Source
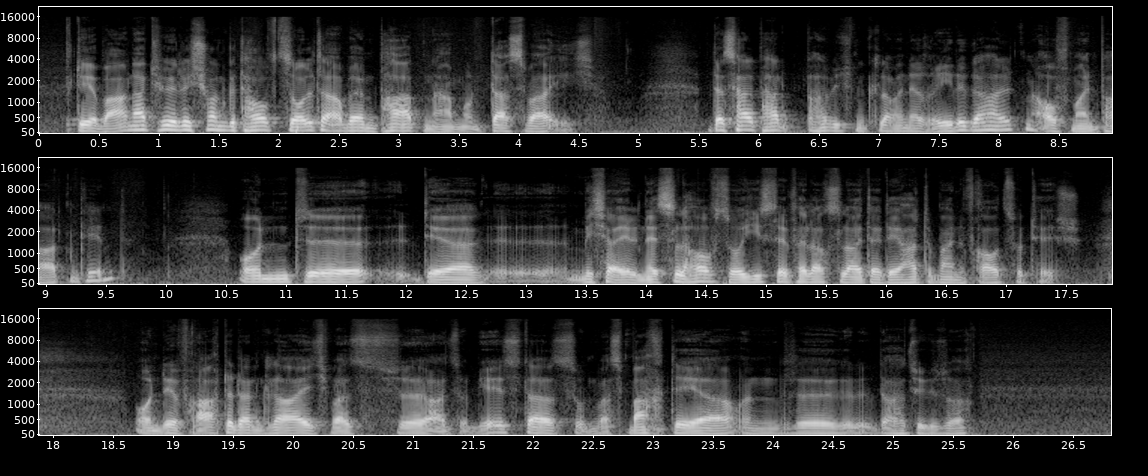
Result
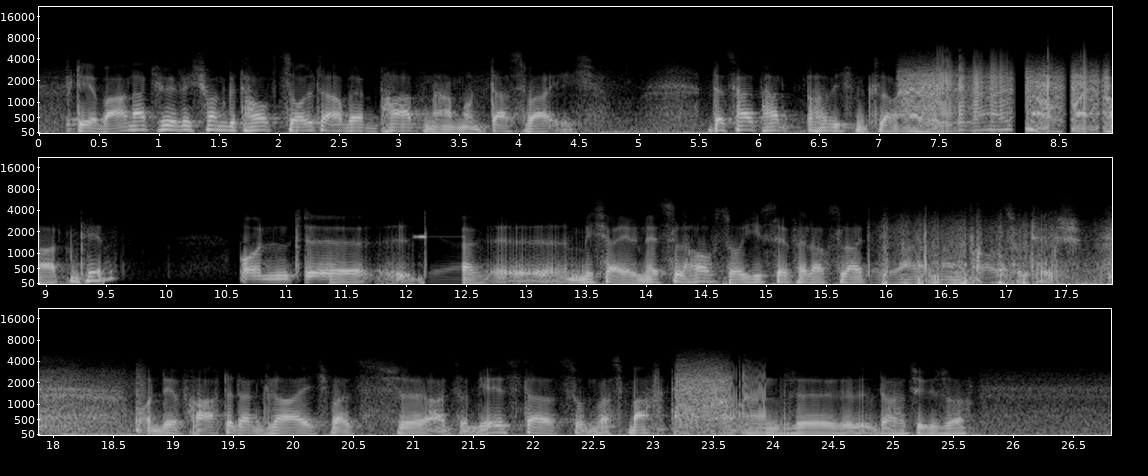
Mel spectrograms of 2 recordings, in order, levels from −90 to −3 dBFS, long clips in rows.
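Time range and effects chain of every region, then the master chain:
2.69–4.08 compressor 2:1, threshold -32 dBFS + LPF 4100 Hz
7.14–8.91 spectral whitening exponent 0.1 + resonant high shelf 3100 Hz -12.5 dB, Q 1.5 + companded quantiser 2-bit
9.48–11.36 gate -38 dBFS, range -21 dB + HPF 310 Hz + high shelf 6400 Hz -5.5 dB
12.06–12.47 whine 1700 Hz -32 dBFS + flipped gate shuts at -21 dBFS, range -42 dB
15.85–18.79 block floating point 3-bit + negative-ratio compressor -32 dBFS
22.98–23.94 bell 150 Hz -12 dB 0.25 oct + wrapped overs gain 24.5 dB
whole clip: LPF 2100 Hz 24 dB/oct; bell 630 Hz +6 dB 0.35 oct; compressor 12:1, threshold -26 dBFS

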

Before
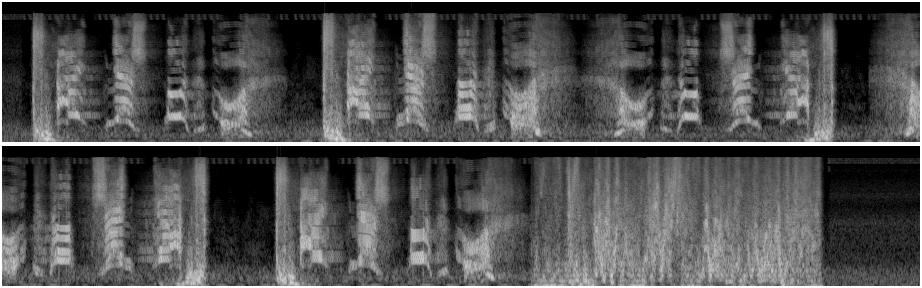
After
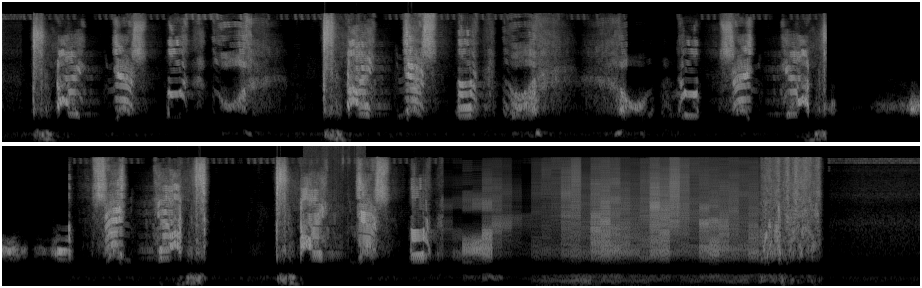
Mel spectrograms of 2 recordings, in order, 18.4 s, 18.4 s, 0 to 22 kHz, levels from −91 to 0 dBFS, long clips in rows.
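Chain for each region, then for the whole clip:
1.67–2.5 tilt +3 dB/oct + fixed phaser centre 320 Hz, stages 4
4.01–5.34 rippled Chebyshev high-pass 160 Hz, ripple 3 dB + high shelf 4000 Hz +5.5 dB
6.25–6.75 level-crossing sampler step -47.5 dBFS + running mean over 17 samples
8.24–9.85 Butterworth band-pass 980 Hz, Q 4.7 + doubler 19 ms -2.5 dB
12.19–12.82 zero-crossing step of -39 dBFS + HPF 600 Hz
13.59–16.77 stepped spectrum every 0.1 s + high shelf 6800 Hz -12 dB
whole clip: elliptic band-stop 260–910 Hz, stop band 60 dB; upward compressor, threshold -42 dBFS; differentiator; gain -2.5 dB

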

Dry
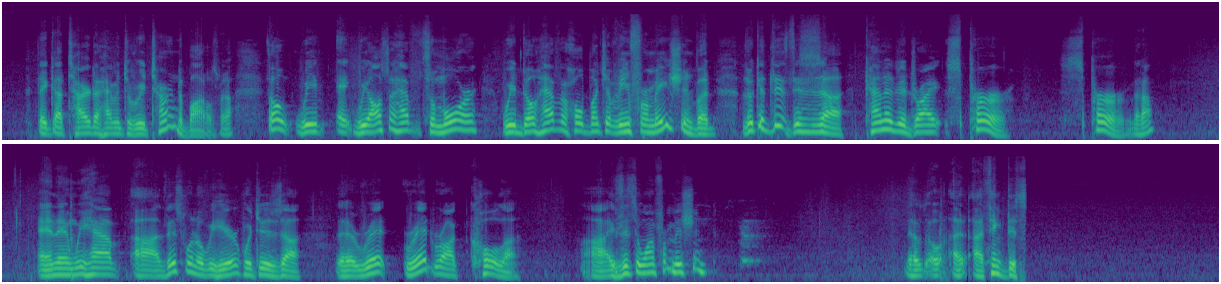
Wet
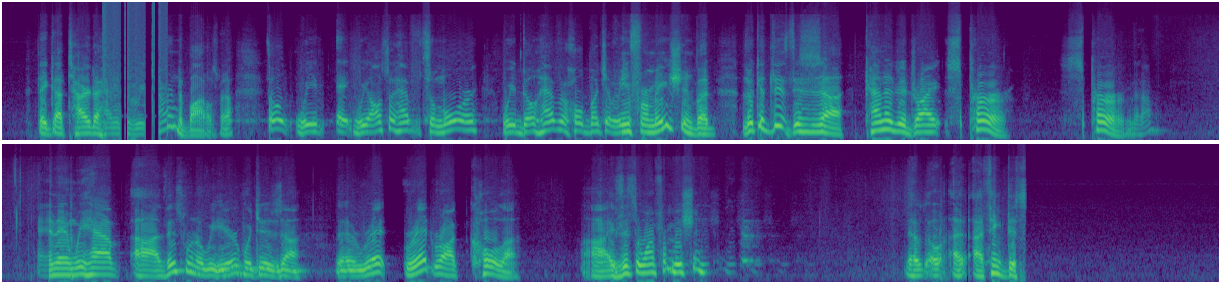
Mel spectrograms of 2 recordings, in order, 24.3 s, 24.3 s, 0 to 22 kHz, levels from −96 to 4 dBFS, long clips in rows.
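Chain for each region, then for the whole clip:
1–1.65 sample gate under -32 dBFS + compressor 16:1, threshold -34 dBFS + notch 590 Hz, Q 16
2.25–6.2 bell 450 Hz +14.5 dB 0.25 oct + compressor, threshold -28 dBFS
11.31–12.64 high shelf 5800 Hz +9.5 dB + notches 50/100/150/200/250 Hz + compressor 20:1, threshold -40 dBFS
13.86–15.87 bell 240 Hz +13 dB 0.53 oct + notches 60/120/180/240/300/360 Hz + compressor 2:1, threshold -29 dBFS
18.77–21.31 high shelf 5400 Hz +6 dB + thinning echo 0.267 s, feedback 63%, high-pass 240 Hz, level -23.5 dB
whole clip: high shelf 6400 Hz +8.5 dB; sample leveller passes 1

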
